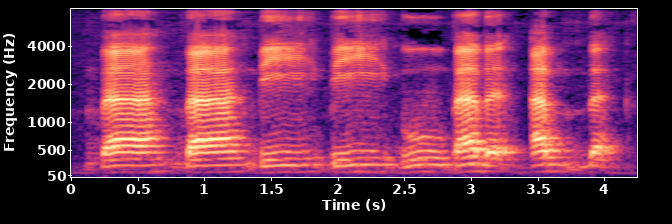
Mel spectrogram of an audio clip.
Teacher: ketika bunyi ba ini diucapkan, tidak ada udara yang keluar dari mulut kita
